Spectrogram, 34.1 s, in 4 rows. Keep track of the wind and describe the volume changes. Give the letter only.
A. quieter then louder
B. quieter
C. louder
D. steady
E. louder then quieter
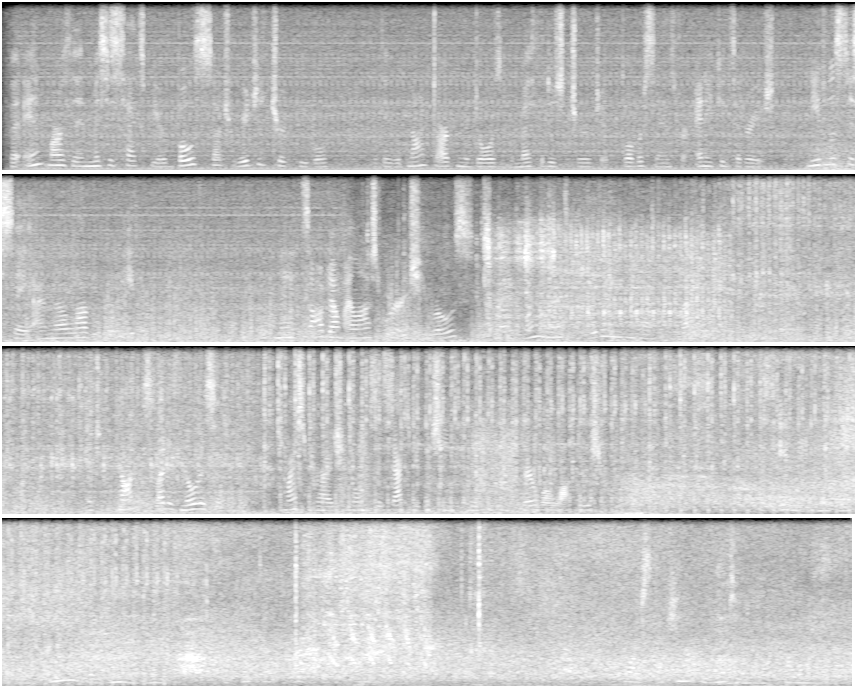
D.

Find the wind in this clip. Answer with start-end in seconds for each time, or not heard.
7.8-34.0.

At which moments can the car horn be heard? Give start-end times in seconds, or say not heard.
not heard.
